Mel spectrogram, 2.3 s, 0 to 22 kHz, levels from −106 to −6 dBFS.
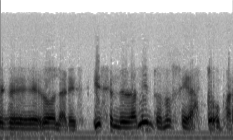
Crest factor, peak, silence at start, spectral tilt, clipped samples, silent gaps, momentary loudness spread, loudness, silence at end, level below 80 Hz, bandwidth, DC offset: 10 dB; -2 dBFS; 0 s; -7.5 dB/octave; under 0.1%; none; 5 LU; -11 LUFS; 0 s; -38 dBFS; 5.2 kHz; under 0.1%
